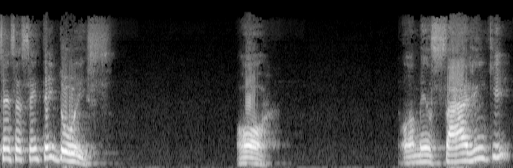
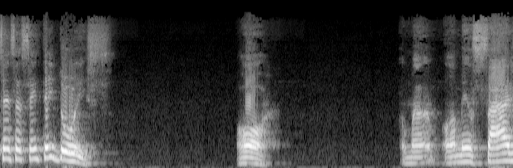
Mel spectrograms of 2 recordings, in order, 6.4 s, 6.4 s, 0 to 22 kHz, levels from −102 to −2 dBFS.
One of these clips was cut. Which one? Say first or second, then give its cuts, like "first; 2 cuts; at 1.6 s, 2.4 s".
first; 1 cut; at 5.0 s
